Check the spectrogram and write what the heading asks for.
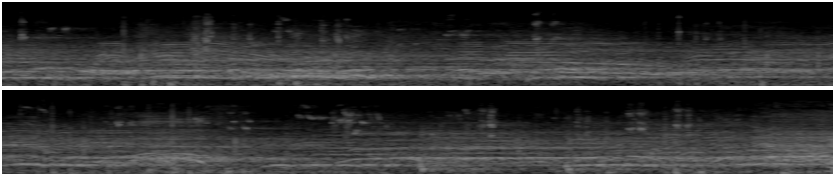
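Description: Basketball being dribbled on the hardwood court in live play, amid a steady background of many overlapping voices from players and spectators.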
